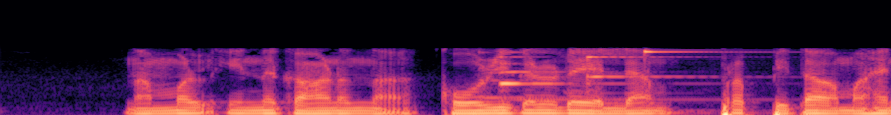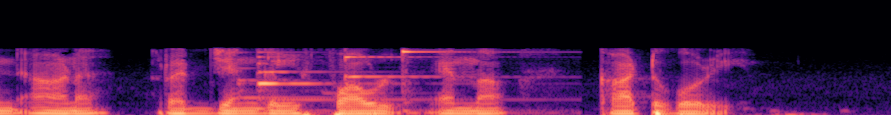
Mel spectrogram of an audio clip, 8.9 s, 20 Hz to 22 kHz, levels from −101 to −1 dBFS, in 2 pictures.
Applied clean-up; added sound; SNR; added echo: none; Guitar; 9 dB; none.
